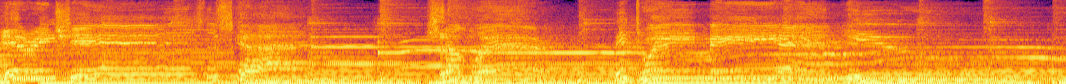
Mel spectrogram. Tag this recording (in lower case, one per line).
country
music
singing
